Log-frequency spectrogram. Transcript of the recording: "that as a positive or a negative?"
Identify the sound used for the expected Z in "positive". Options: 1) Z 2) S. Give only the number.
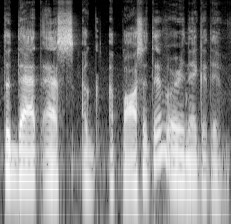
2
